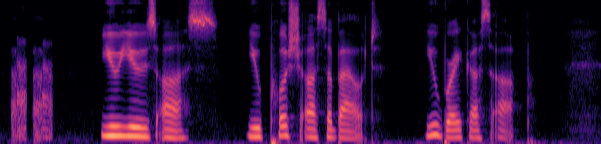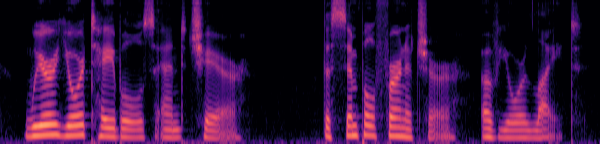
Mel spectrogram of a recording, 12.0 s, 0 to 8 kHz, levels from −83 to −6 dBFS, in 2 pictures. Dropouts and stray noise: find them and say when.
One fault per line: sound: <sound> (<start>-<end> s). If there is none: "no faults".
sound: laugh (0.1-0.5 s)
